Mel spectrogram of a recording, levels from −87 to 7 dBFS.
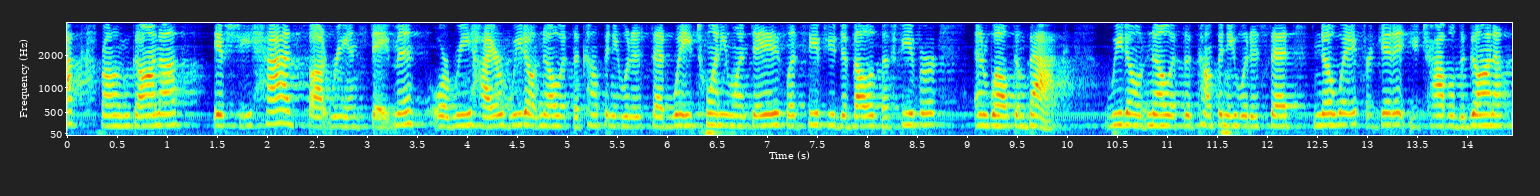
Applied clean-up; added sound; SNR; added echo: neural separator model SepFormer DNS4.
